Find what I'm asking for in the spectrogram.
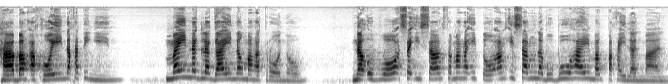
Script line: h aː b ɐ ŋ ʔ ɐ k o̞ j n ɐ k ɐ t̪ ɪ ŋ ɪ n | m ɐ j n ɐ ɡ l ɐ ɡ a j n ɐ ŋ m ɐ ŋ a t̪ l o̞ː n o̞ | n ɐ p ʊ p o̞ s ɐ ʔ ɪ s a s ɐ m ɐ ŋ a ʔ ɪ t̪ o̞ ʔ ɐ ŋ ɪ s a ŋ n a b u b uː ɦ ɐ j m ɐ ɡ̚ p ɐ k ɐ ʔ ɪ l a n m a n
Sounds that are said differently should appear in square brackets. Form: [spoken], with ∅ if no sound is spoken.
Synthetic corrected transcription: h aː b ɐ ŋ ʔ ɐ k o̞ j n ɐ k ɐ t̪ ɪ ŋ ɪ n | m ɐ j n ɐ ɡ l ɐ ɡ a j n ɐ ŋ m ɐ ŋ a t̪ [ɾ] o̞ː n o̞ | n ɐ [ʔ] ʊ p o̞ s ɐ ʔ ɪ s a s ɐ m ɐ ŋ a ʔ ɪ t̪ o̞ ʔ ɐ ŋ ɪ s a ŋ n [ɐ] b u b uː ɦ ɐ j m ɐ ɡ̚ p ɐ k ɐ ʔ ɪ l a n m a n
